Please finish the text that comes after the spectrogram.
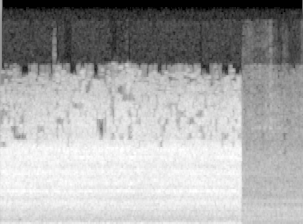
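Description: A Cirrus Vision Jet in flight gives a steady, loud cabin roar of engine and airflow that holds evenly, then cuts off abruptly, leaving a faint hum.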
